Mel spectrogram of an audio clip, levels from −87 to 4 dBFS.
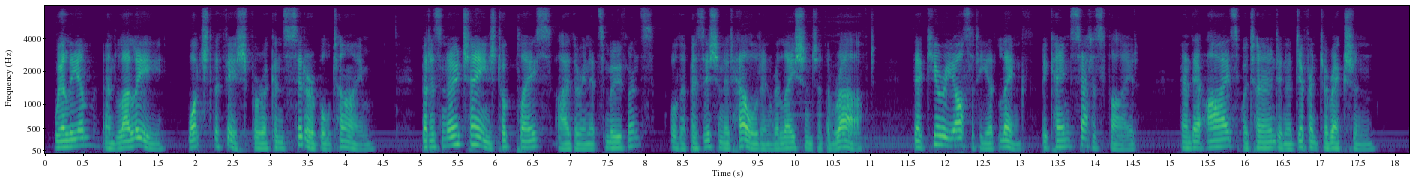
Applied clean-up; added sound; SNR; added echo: neural separator model SepFormer DNS4.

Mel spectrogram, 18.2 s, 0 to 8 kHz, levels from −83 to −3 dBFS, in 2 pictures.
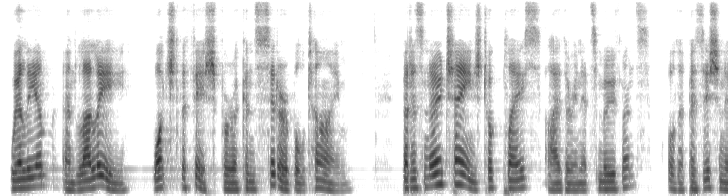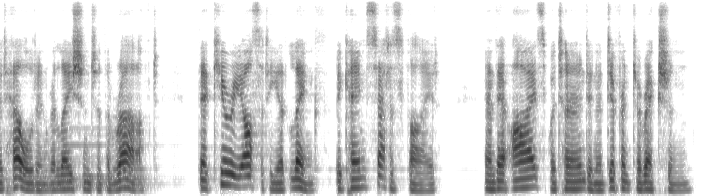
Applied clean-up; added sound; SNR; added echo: neural mask model DeepFilterNet 3.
